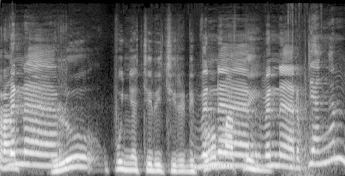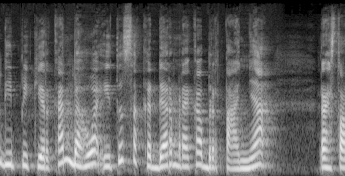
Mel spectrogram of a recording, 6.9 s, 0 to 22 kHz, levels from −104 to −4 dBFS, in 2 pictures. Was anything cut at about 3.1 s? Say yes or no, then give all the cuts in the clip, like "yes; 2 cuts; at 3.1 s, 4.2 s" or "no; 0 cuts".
yes; 1 cut; at 3.1 s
